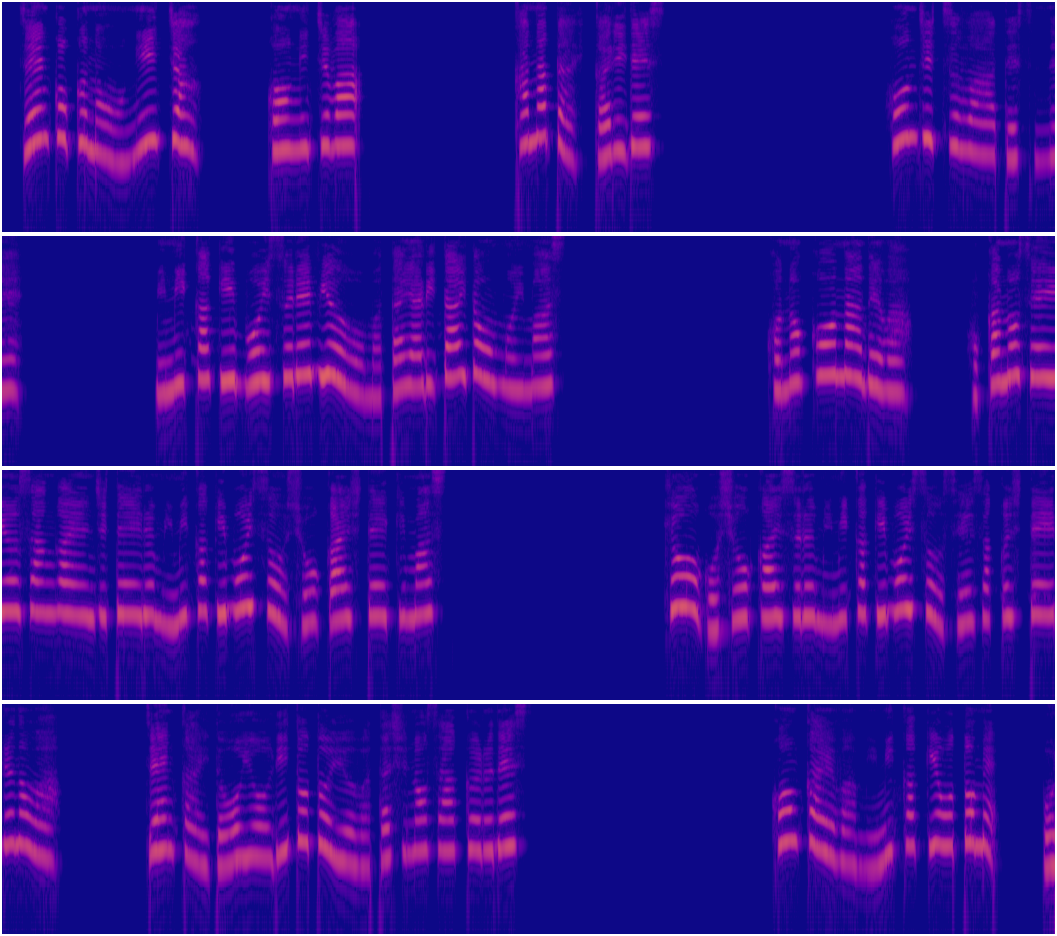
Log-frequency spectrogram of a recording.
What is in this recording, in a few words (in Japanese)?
耳かきボイス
